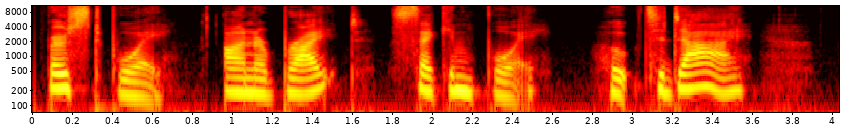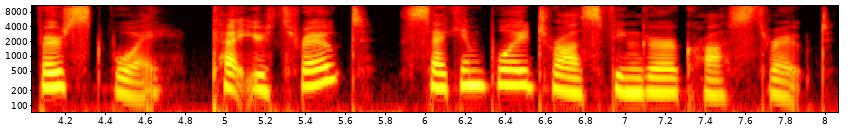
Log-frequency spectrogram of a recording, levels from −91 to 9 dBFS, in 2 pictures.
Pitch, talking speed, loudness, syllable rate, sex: 200 Hz, 150 wpm, -18 LUFS, 3.9 syllables/s, female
